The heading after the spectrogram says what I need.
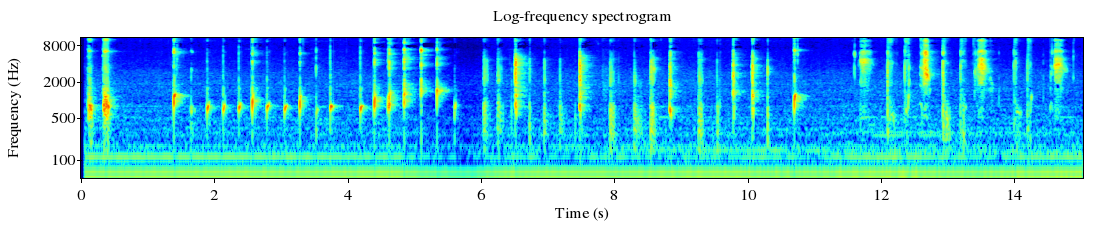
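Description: An African grey parrot beatboxes, rattling off rapid percussive clicks, pops and smacks with a few short whistled notes, in bursts over a steady low hum.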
